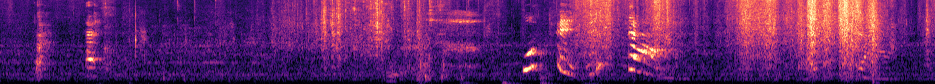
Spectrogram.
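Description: Tissue paper rustles and crinkles as it is pulled from a gift bag.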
